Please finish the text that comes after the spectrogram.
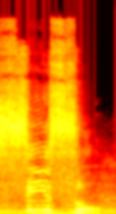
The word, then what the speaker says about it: Cecil: Magpie says, you listen to several episodes, but still can't remember that Cecil is pronounced Cecil.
